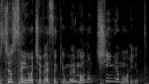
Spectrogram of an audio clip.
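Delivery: grieving Mary, voice sinking away at the end; Mary weeping at Jesus' feet, lightly acted; mild weeping Mary. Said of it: "do Senhor chorando".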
